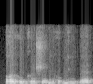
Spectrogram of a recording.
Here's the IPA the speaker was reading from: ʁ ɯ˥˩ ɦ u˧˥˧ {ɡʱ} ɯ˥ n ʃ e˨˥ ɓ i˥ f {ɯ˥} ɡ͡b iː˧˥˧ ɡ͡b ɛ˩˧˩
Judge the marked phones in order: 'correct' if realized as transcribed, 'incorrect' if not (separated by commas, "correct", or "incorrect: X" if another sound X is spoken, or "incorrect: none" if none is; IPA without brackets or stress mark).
correct, incorrect: u˥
